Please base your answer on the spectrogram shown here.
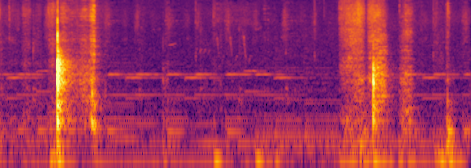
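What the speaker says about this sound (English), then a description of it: "So now I'm just gonna cut these tomatoes into like little bite-sized pieces" Knife chopping tomatoes into bite-sized pieces on a board for a Sudanese tomato and peanut butter salad, with a sharp close chop early, a second smaller one, then a cluster of chops later, quiet gaps between.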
